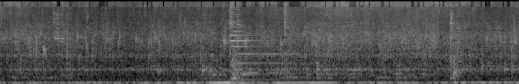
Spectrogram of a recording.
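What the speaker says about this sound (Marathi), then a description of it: "बटाटे छान 1 मिनिटभर परतलेले आहेत मी." Potatoes fry in a pan with cumin and mustard seeds, giving a steady, moderately loud sizzle with a few stirring knocks and no voices.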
